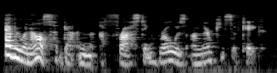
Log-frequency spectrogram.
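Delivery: ordinary delivery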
